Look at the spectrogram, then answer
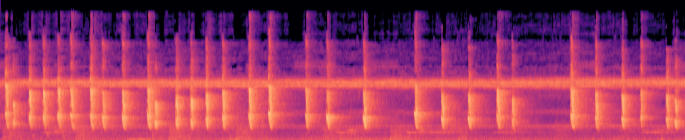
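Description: A squirrel gives sharp, high chirps in a quick, steady series, about three each second.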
